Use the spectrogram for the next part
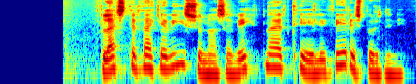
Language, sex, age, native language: Icelandic, male, 40-49, Icelandic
